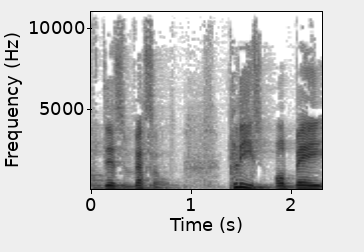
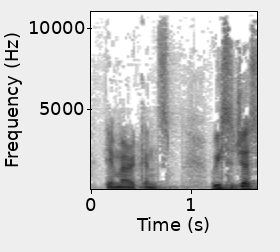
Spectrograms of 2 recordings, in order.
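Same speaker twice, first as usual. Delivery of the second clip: usual speaking voice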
